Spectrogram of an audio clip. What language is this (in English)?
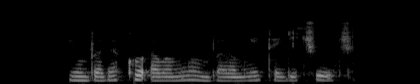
Kinyarwanda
